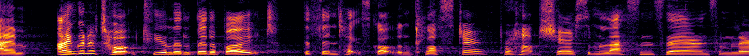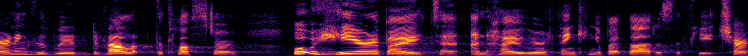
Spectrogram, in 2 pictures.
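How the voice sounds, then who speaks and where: Her tone bright and sharp, a woman talks at a fairly quick pace in a medium pitch, her intonation fairly even while her loudness swings widely. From Northern Ireland, County Tyrone. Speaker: conference speaker, fintech cluster leader. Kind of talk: conference presentation.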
